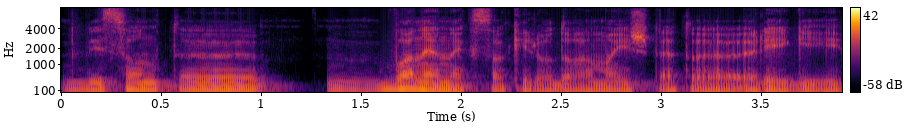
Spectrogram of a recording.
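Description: This man speaks at a fairly slow pace in a very deep, low voice, with fairly even intonation and long, frequent pauses. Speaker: saffron grower guest. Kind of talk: interview answer. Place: studio. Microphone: studio mic.

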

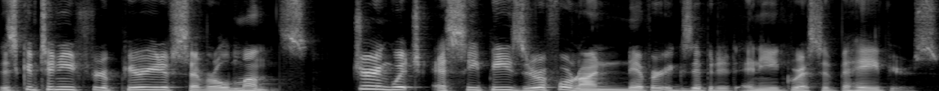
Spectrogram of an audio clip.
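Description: A man at a moderate pace, bright and sharp in tone, with very wide pitch swings and a dry, close sound with no echo. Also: very clean recording, silent background. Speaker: horror narrator. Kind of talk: dramatic narration of a containment file, read in a grave, clinical tone.

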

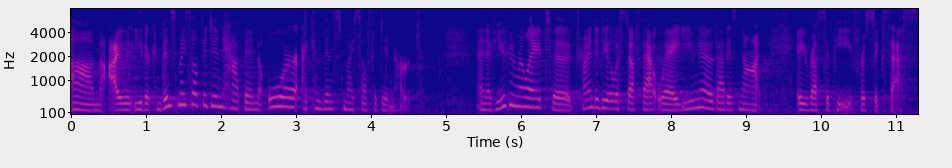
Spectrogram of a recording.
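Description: Delivered at a moderate pace, the speech has lively intonation. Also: woman. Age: 30s. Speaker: church member sharing testimony; guest. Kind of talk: testimony. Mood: earnest, emotional personal testimony. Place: church. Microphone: headset.

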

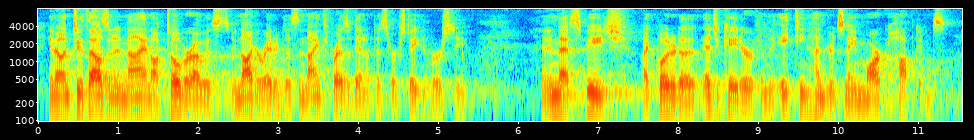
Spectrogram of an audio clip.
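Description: Talking at a moderate pace, a man keeps his intonation fairly even. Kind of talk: ceremonial speech. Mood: warm, lightly humorous. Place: hall. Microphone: podium.

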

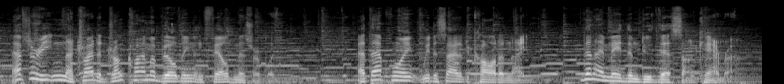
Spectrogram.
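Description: Music plays in the background as a man talks at a very fast pace, the sound dry with no echo. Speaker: travel show host narrator. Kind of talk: travel show voice-over narration.

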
